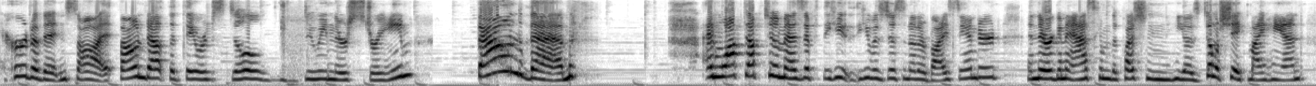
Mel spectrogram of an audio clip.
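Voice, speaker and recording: A woman in casual chat, retelling a story in an animated way with laughs. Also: high voice, normal speed, faint music behind.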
